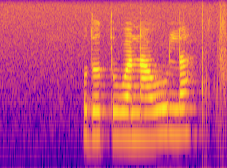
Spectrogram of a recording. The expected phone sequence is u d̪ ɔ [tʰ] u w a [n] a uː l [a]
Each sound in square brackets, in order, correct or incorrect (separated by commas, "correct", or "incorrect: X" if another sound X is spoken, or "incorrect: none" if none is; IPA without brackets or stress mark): incorrect: t, correct, correct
